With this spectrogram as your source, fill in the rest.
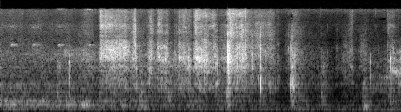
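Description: Paper pages rustle as a page is turned.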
